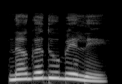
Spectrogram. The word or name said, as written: ನಗದುಬೆಲೆ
